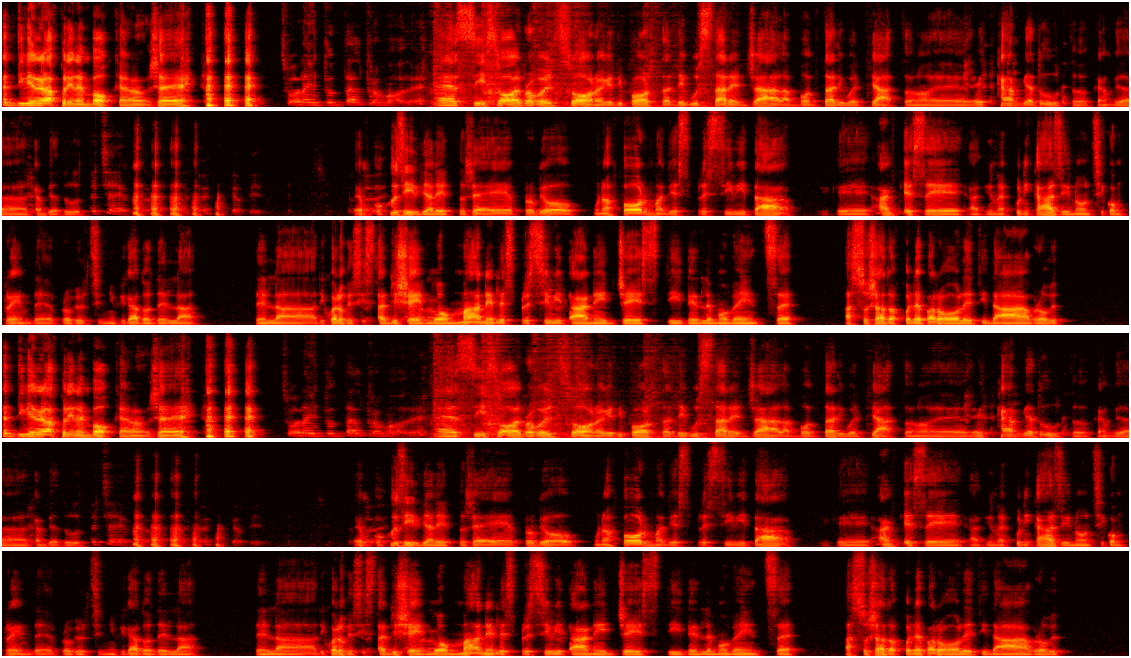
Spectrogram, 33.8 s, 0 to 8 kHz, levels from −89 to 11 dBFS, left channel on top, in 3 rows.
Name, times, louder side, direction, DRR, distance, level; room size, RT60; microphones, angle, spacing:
voice 1, 0.0-2.5 4.3-12.1 12.8-13.0 14.8-19.1 19.6-24.5 25.1-30.4 31.0-33.1, left 3 dB, 25° left, 0.4 m, -30 dB
voice 2, 2.9-4.3 9.6-9.7 10.0-10.2 11.5-11.6 12.2-12.7 13.0-13.9 14.7-15.1 20.0-20.3 26.1-26.2 26.5-27.0 28.0-28.2, left 2 dB, 75° left, 0.9 m, -47 dB
sound 1, 3.8-7.9 8.6-8.9, left 1 dB, 10° left, 0.9 m, -48 dB
3.1 x 2.2 x 2.9 m
head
